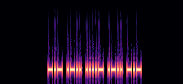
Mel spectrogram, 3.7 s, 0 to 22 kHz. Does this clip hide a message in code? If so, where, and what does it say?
Yes: Morse code from 1.0 to 2.8 s, heard as a keyed tone, about 38 wpm, 700 Hz. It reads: KL4LK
